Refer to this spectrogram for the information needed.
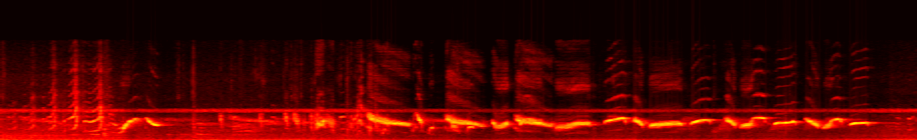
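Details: Chinese hwamei, a caged songbird with wings held tight to the body and tail fanned out as it sings; a rich, varied run of loud whistled phrases, rising and falling quickly, with a faint steady high whine underneath.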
